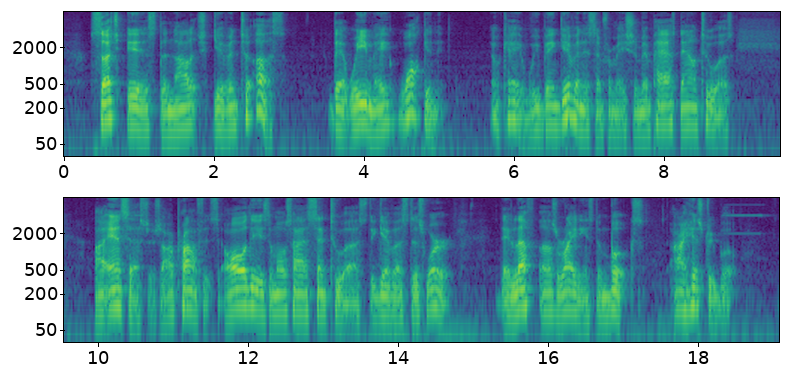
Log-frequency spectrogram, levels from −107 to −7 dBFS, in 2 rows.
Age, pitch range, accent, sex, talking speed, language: 50-69, 90-115 Hz, American, male, 155 wpm, English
